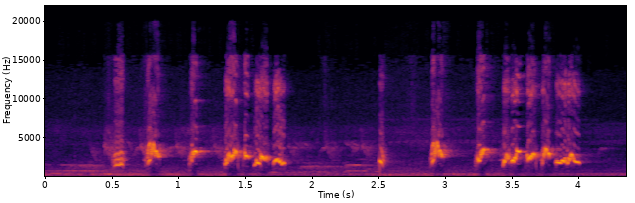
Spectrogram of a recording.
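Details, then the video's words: Southern master-style song of a red-whiskered bulbul from Thailand, used for caged birds. Two bubbly phrases of fast, mellow whistled notes are separated by a short gap. "เสียงนกกรงหัวจุก สำหรับต่อ หรือ เปิดให้นกคึก เสียงเพราะๆ"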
